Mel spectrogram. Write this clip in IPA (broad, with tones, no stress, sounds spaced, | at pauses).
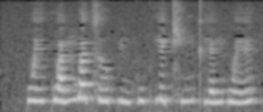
p w e˧˥ ɪ̯ k w a˧˥ n m w ä˥ t͡s ɹ̩˧˥ p y˨˩ n f u˧˥ pʰ j ɛ˥˩ t͡ɕʰ i˧˥ ŋ pʰ j ɛ˧˥ n p w e˧˥ ɪ̯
